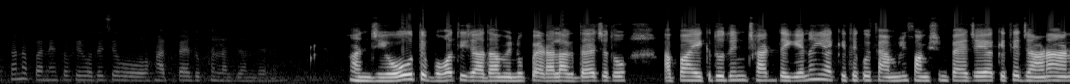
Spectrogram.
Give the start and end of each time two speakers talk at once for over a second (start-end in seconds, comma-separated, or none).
none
